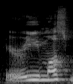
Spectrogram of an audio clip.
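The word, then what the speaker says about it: Eremos (ἔρημος): E-R-E-M-O-S. Eremos, but it's pronounced E-R-A-Y-M-O-S. Eremos.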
